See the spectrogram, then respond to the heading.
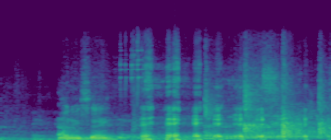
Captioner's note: laughing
